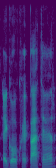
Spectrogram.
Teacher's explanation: i hear a long o or certainly a stressed o in ego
